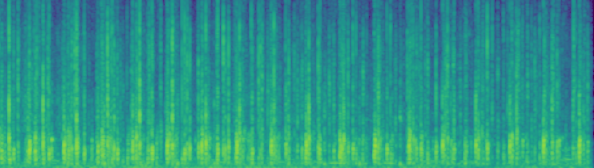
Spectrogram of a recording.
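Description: A group of people applauding, many hands clapping at once in a dense, uneven patter.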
